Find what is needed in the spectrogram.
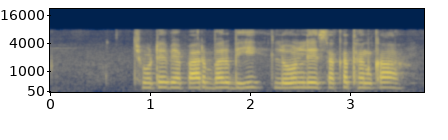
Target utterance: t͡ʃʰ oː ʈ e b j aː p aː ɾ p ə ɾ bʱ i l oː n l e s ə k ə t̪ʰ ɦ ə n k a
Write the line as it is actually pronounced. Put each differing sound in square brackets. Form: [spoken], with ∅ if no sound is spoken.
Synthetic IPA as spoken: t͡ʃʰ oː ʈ e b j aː p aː ɾ [b] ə ɾ bʱ i l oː n l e s ə k ə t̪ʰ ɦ ə n k a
